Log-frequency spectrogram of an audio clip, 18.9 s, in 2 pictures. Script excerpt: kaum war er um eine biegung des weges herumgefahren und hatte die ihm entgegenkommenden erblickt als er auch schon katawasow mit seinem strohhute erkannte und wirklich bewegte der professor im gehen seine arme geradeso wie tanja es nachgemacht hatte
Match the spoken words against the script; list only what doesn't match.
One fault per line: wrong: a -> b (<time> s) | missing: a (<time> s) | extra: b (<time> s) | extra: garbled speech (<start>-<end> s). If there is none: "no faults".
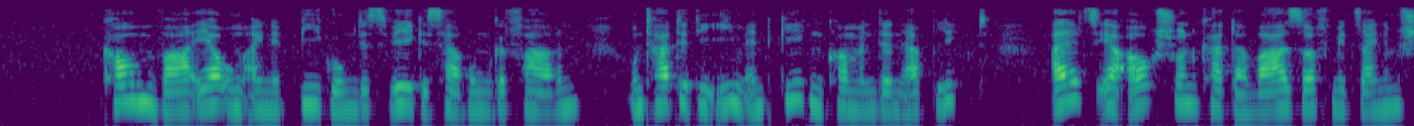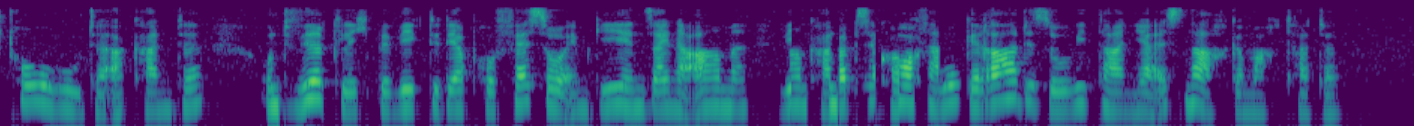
extra: garbled speech (14.6-15.8 s)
